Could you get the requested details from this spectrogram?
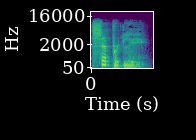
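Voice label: "separately", British English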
